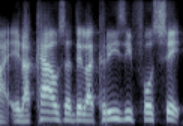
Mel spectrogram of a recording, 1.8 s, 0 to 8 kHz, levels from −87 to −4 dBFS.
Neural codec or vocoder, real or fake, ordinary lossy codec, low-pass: codec, 16 kHz, about 1 kbps, DyCAST, with the encoder's durations; fake; none; none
